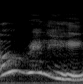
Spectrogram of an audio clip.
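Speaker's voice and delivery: sweetly polite feigned interest, smiling, pitched high.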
